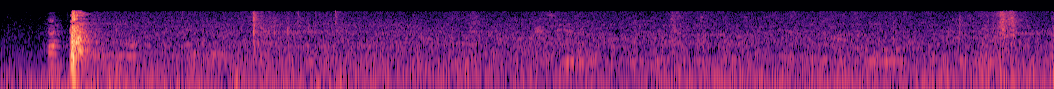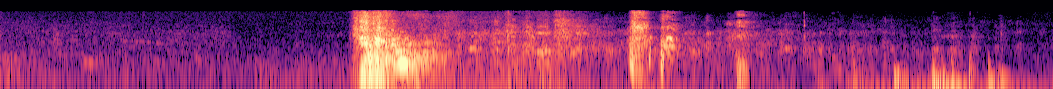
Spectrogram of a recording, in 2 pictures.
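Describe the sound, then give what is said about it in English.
After a long, quiet stretch, a dog erupts into loud, agitated barking at its own reflection in a mirror, a sharp cluster of barks followed by a few more scattered bursts before it settles. “He was trying to attack himself in the mirror.”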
